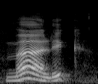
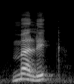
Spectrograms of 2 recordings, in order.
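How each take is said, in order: First: The first vowel is held long. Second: The first vowel is kept short. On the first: It means owner. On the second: It means king.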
